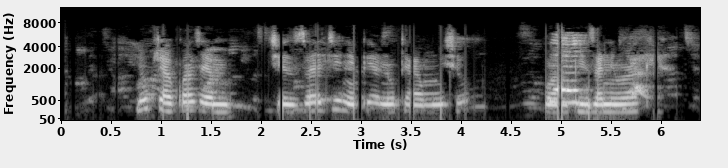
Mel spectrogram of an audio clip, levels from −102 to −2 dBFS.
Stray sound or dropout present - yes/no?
yes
